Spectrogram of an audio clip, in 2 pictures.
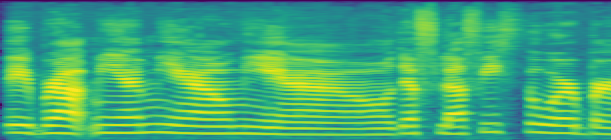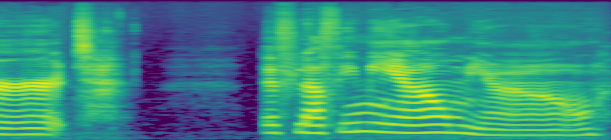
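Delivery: put-on slow cooing baby talk; cute anime streamer. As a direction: coo over the fluffy cat slowly. Streamer coos over the cat.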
